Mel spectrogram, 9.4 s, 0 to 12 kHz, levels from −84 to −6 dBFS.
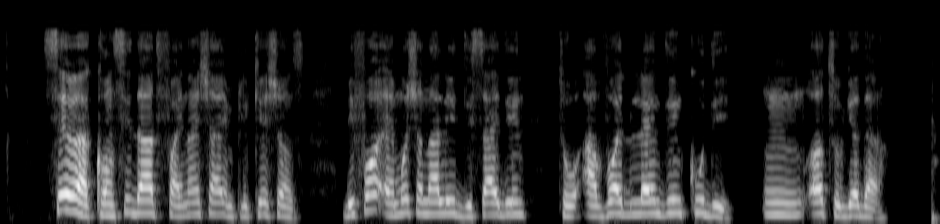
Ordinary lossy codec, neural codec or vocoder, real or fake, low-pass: AAC, 64 kbps; none; real; 7.2 kHz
